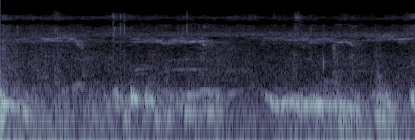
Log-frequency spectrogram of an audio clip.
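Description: A rare Dumchir pigeon, a breed with an unusual split tail, coos in soft low rolling phrases, two close throaty calls over faint background hiss.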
